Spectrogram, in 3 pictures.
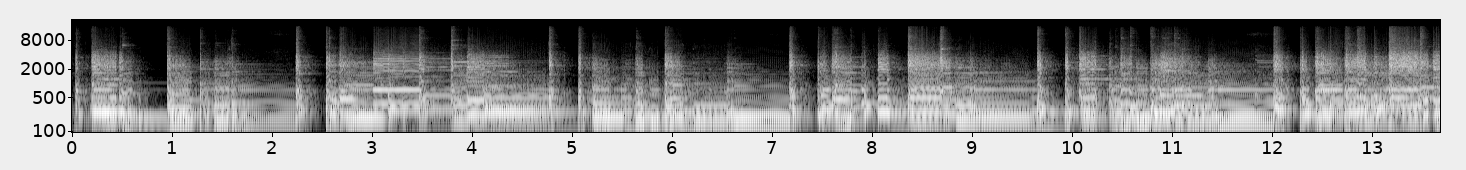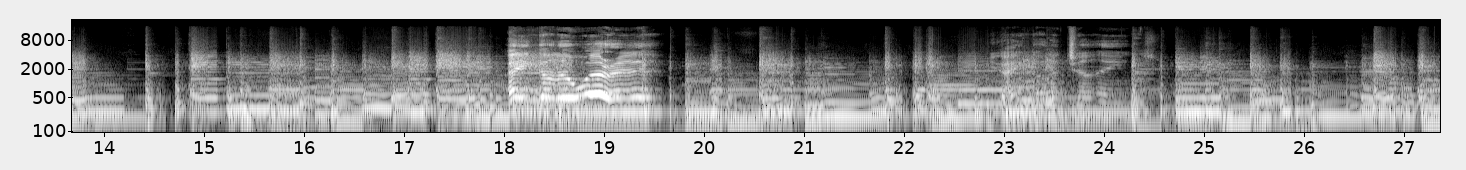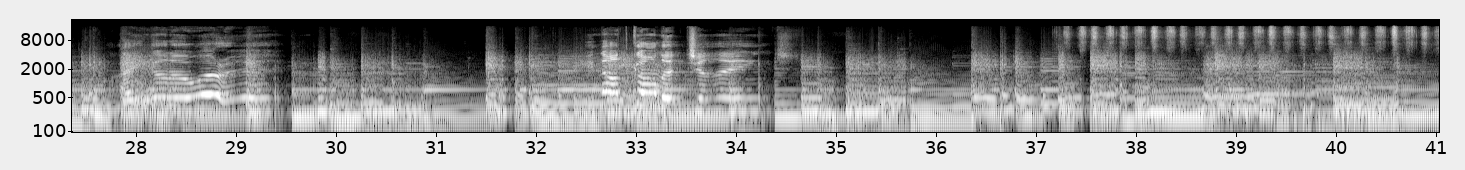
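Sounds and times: electric guitar chords: 0:00.0 - 0:41.0
man singing: 0:18.0 - 0:19.6, 0:22.8 - 0:24.6, 0:27.8 - 0:29.5, 0:32.5 - 0:34.6.

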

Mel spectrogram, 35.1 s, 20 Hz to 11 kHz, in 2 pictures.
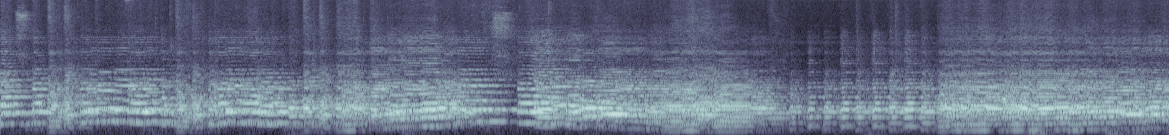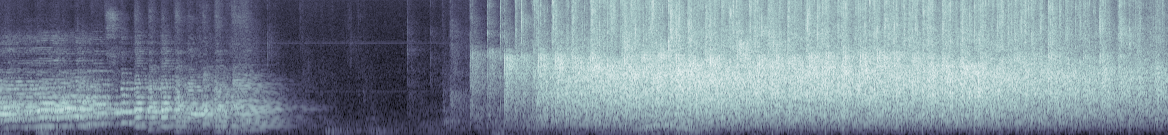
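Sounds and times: solo bassoon playing: 0:00.0 - 0:22.2
audience applauding: 0:24.2 - 0:35.0.

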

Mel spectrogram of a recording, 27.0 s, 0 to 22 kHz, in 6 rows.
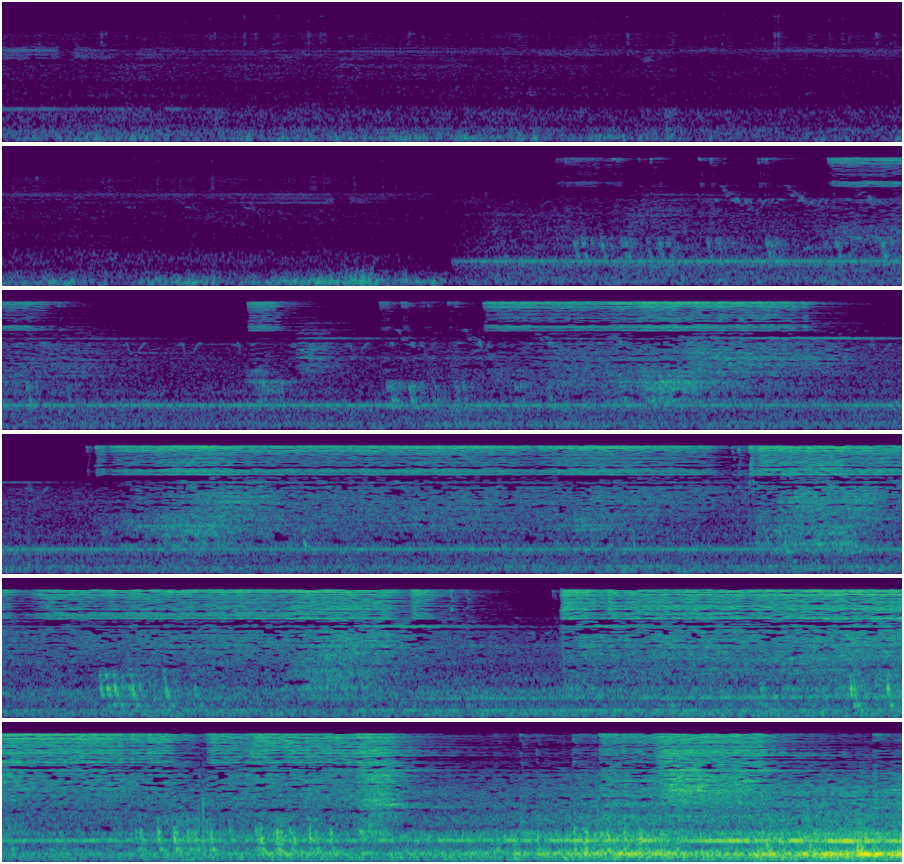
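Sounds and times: electric locomotive approaching: 0:00.0 - 0:27.0
steady high hiss: 0:06.5 - 0:24.7.

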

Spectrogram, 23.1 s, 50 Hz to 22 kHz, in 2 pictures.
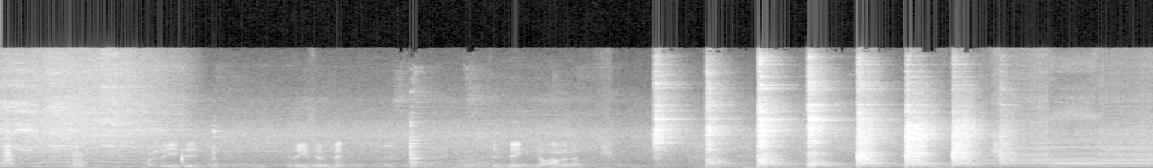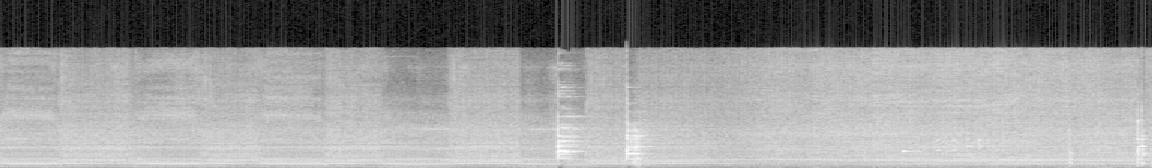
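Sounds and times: steady multi-tone hum: 0:00.0 - 0:23.0
hammer striking steel wheel hub: 0:17.1 - 0:18.0.

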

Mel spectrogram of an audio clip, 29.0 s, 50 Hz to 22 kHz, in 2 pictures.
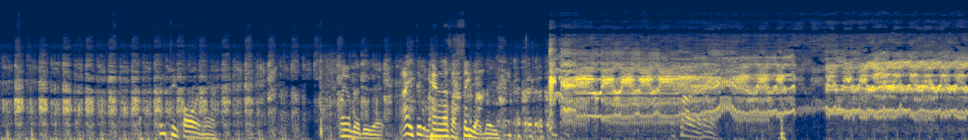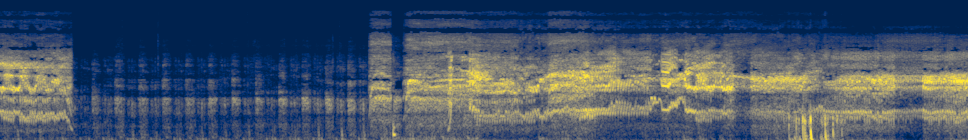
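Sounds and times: high-pitched animal cries: 0:08.2 - 0:15.6, 0:20.1 - 0:29.0.

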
